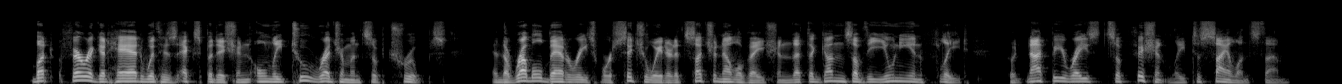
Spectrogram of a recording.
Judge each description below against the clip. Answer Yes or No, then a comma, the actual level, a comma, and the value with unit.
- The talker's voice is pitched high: No, low, 120 Hz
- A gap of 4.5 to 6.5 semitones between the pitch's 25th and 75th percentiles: Yes, average, 5.2 semitones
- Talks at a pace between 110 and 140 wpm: No, average, 160 wpm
